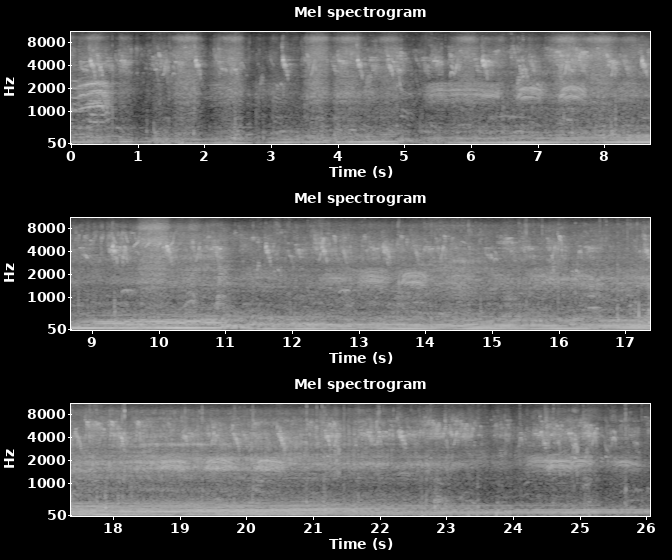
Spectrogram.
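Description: Small birds chirping and twittering over and over, with a few longer calls, above a steady low hum.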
